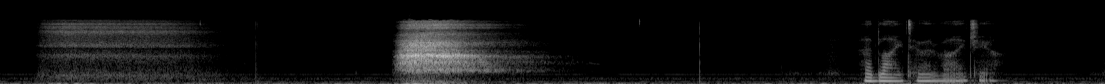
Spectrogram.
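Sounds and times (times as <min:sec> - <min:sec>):
slow breathing during a guided meditation: 0:00.4 - 0:02.5, 0:03.9 - 0:05.8
speech: 0:08.6 - 0:10.1.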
